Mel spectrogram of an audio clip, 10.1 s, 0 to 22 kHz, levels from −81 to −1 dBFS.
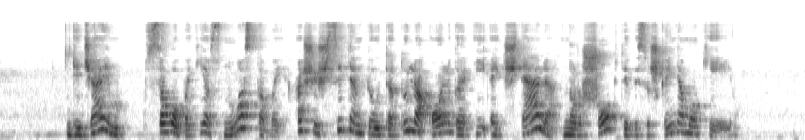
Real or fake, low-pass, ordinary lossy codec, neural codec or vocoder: real; 10.8 kHz; MP3, 64 kbps; none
